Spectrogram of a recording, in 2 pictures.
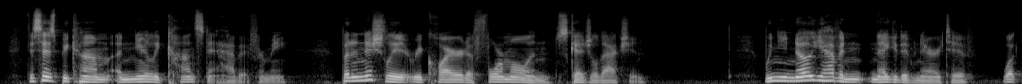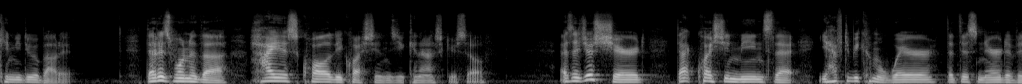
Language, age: English, 30-49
